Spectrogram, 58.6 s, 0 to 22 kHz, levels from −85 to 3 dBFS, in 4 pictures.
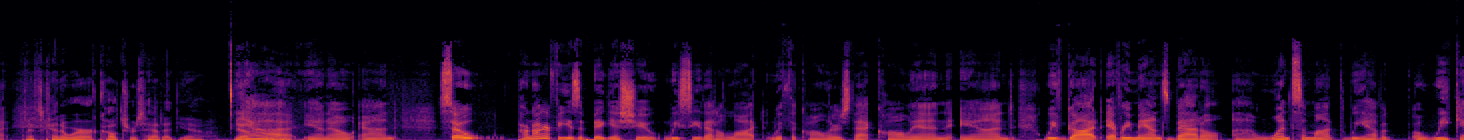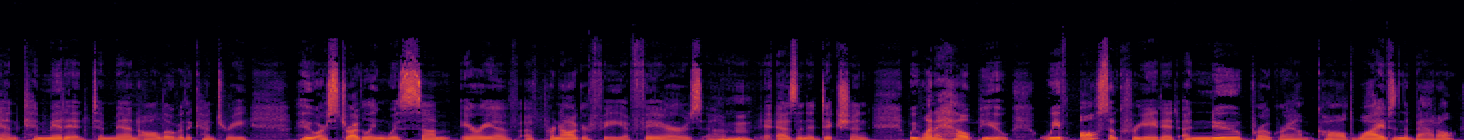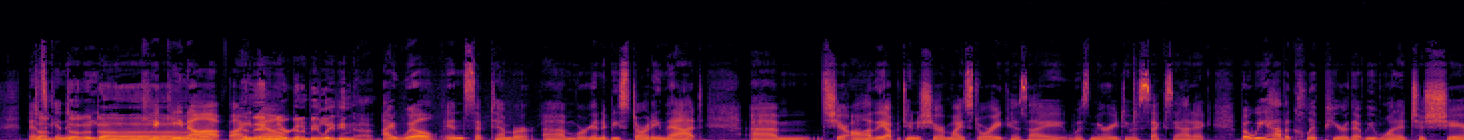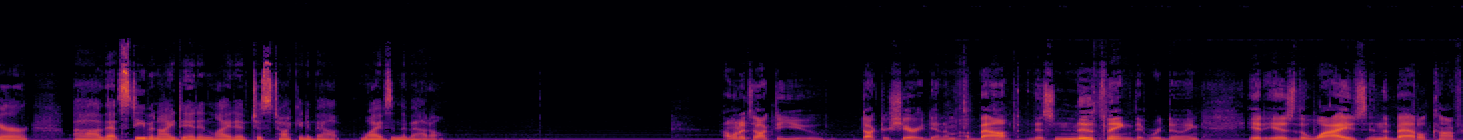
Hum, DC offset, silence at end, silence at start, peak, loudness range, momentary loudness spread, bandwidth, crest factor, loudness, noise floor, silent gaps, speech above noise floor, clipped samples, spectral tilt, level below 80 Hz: none; under 0.1%; 0 s; 0 s; -4 dBFS; 9 LU; 12 LU; 16.5 kHz; 28 dB; -32 LUFS; -65 dBFS; none; 33 dB; under 0.1%; -4 dB/octave; -54 dBFS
